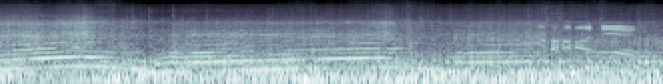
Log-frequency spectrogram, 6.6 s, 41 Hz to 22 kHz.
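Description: A Porsche 911 Carrera S of the 997 generation revs its flat-six engine, with smooth rising and falling harmonic sweeps that run loud and steady throughout.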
